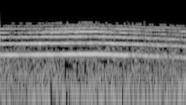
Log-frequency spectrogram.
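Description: A police patrol car siren passing, a loud, steady, high wailing tone that dips slightly in pitch and fades a little toward the end.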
